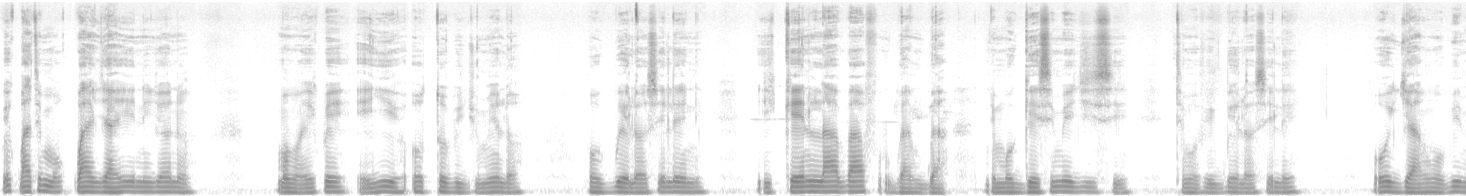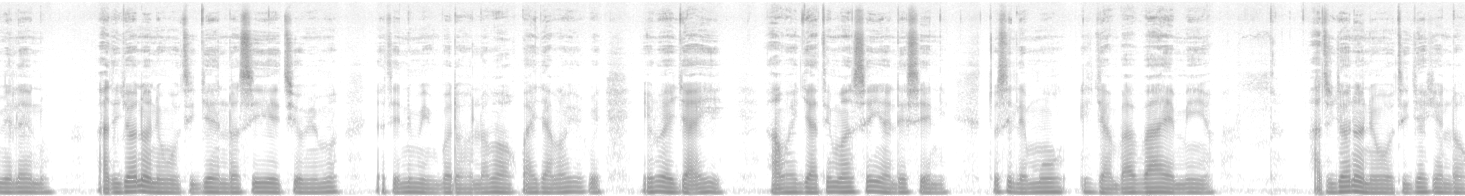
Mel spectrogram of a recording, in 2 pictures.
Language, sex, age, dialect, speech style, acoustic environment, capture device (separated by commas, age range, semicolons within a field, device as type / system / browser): Yoruba, male, 25-34, Nigeria - Lagos Yoruba, happy, silence; nature, mobile / macOS / Safari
